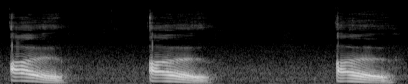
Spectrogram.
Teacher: see my lips going from an oval shape to a round shape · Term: diphthong sound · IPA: /əʊ/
